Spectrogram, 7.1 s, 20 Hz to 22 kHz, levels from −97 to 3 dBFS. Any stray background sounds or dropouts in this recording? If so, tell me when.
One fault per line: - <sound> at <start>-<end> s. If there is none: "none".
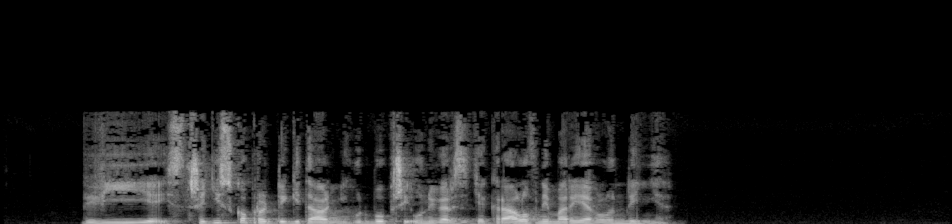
none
